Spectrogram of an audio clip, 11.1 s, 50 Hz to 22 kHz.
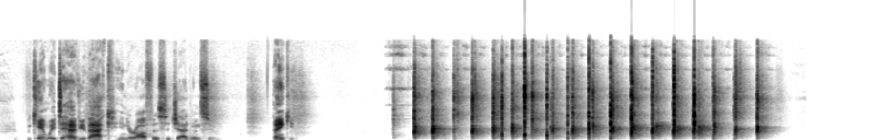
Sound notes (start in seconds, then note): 4.9 applause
